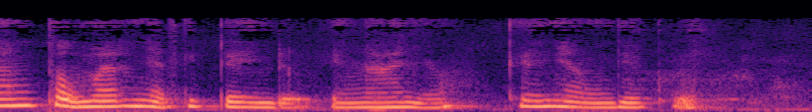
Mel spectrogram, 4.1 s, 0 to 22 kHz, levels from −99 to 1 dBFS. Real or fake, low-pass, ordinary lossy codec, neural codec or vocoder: fake; 19.8 kHz; MP3, 48 kbps; codec, 44.1 kHz, 2.6 kbps, DAC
